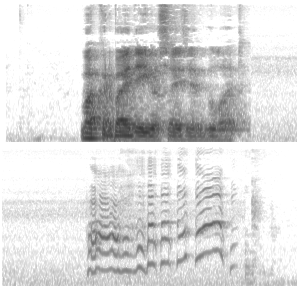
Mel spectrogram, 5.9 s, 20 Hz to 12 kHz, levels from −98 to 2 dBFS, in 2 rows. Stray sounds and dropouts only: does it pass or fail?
fail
